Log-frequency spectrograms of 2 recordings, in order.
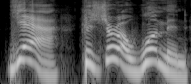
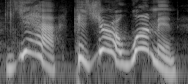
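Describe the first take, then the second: First: Imitating a flat, dead-serious reply. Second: Higher, playful retelling of the serious line; mock earnest, higher. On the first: Rosemi tells Kyo in earnest, dead serious. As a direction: say it straight, with no hint of a joke. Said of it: "so seriously". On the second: Kyo repeats Rosemi's line, mock earnest and higher. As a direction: lift it up, teasing the memory. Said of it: "She was like".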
